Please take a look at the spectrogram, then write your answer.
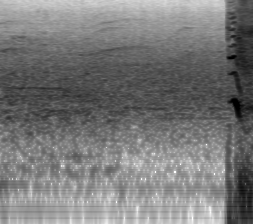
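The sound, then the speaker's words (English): A steady wash of recorded applause played from a mixing board, many hands clapping in a dense, even hiss at moderate volume, ending in a sudden loud burst at the close. “Sorry, we don't know our mixing board very well, but I wanted to find the clapping thing.”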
